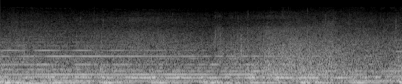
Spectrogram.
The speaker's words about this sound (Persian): شب و سیاوش در ساحل نشسته و دریا رو نگاه میکنه. دریا خروشان و مواجه.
